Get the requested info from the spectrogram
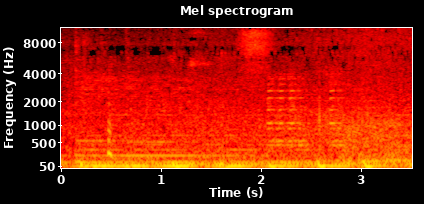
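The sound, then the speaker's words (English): A chauffeur-driven car carrying Eric Morley, founder of Miss World, and his wife idles and rolls up outside a theatre amid steady low traffic rumble, with a short horn toot partway through and faint street bustle around it. “Mr. and Mrs. Morley arrive outside the theatre in their chauffeur-driven car.”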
